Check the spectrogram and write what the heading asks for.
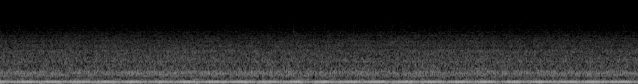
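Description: A steady low hum with a faint even hiss over it, unchanging throughout.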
